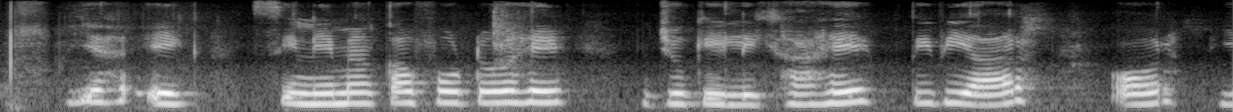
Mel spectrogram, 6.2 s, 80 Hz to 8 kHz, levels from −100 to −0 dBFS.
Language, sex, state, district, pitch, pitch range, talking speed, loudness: Hindi, female, Chhattisgarh, Raipur, 245 Hz, 235-265 Hz, 115 wpm, -16 LUFS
